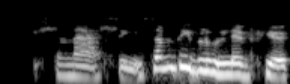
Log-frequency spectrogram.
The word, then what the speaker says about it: Llanelli: I'm from a town called Llanelli. And no, I do not have a speech impediment. That is how you say it. It's double L in Welsh makes the sound, so it's Llanelli.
